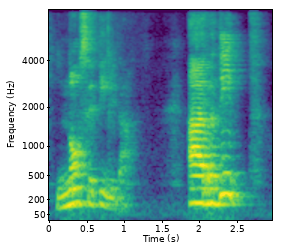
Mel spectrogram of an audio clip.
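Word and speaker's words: ardid: Ardit. Ardit. Fuerza de voz en la sílaba dit.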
